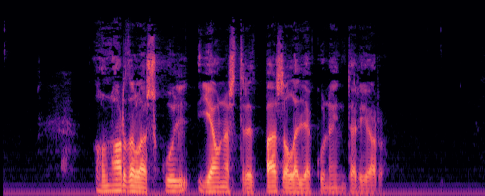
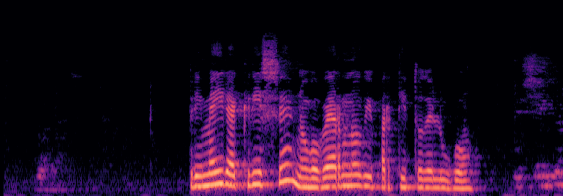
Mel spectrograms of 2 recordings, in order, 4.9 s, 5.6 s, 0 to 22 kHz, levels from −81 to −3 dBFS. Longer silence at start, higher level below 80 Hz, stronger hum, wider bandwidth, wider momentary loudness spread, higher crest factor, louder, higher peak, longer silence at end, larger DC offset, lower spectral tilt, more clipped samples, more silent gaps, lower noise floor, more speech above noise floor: first, 0.6 s vs 0.4 s; first, -42 dBFS vs -62 dBFS; first, 60 Hz at -40 dBFS vs none; first, 15 kHz vs 9.6 kHz; about the same, 11 LU vs 11 LU; about the same, 20 dB vs 16 dB; about the same, -19 LUFS vs -20 LUFS; about the same, -2 dBFS vs -4 dBFS; first, 1.05 s vs 0 s; neither; second, -4.5 dB/octave vs -7.5 dB/octave; neither; neither; second, -50 dBFS vs -63 dBFS; second, 31 dB vs 44 dB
